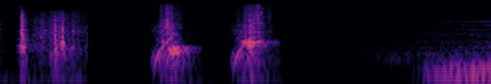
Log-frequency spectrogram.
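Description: Cartoon sound effects for an animated logo: a quick run of small clicks, then two short plops about half a second apart.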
